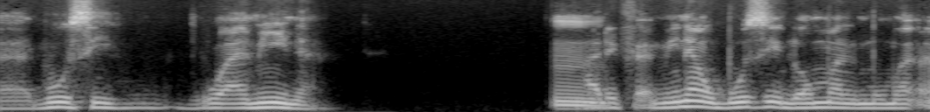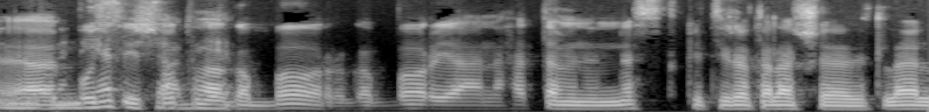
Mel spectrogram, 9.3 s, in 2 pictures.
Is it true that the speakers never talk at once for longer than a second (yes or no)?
no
